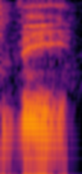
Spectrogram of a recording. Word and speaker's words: Viy: to talk about v it's pronounced v that's the name of the movie not the v or the viz or the vi and the it's the v it's v just v and it is a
